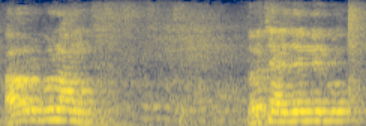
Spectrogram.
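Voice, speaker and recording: A man's voice: high-pitched, fairly even intonation, measured pace, far from the mic. A drunk male school teacher talking back defiantly and repeating himself in a heated confrontation. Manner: defiant, challenging, repetitive. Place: inside a school. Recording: echoey, off-mic, music laid over.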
